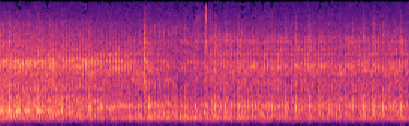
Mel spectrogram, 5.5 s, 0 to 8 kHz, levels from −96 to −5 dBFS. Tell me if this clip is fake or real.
real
